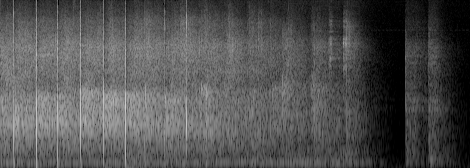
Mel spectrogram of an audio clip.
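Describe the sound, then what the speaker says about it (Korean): A church congregation claps together in a slow, even rhythm of about ten sharp beats, then the clapping dissolves into scattered applause and fades into near silence, with a few faint sounds afterward. "하나님께 우리 영광의 박수"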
